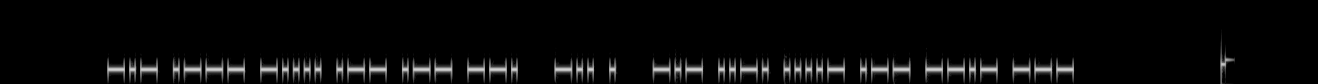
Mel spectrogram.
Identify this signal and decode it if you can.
Morse code, heard as a keyed tone, about 22 wpm, 700 Hz. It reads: KJ6WWG DE KF4WQO
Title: USA Callsign DE Callsign - 6 Characters - 22wpm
